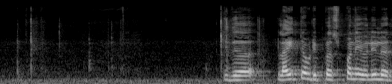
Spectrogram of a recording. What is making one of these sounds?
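A plastic cover clicks and scrapes as it is pried off.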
